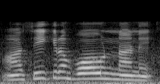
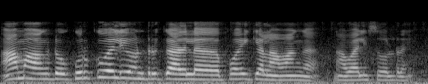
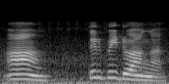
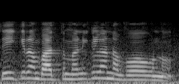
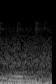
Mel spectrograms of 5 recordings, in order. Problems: background sounds at intervals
